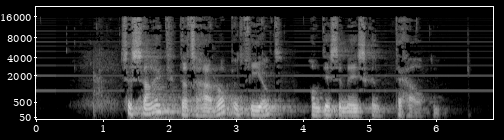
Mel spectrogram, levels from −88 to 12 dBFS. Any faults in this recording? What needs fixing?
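A steady USB whine runs under the speech for the whole clip, a fixed tone at 1 kHz sitting roughly 35 dB below the voice. The bus pulls current in 1 ms frames, and that pulsing leaks through shared power or ground into the audio path. Unlike mains hum, which sits at 50 or 60 Hz and its harmonics, this pitch lands on the 1 kHz frame rate. To prevent it, power the interface separately or fit a USB isolator.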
